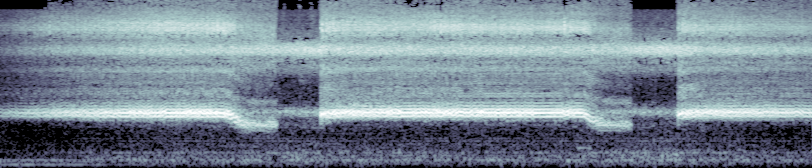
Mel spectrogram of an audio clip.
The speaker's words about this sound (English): The three species of cicadas each have their own jam. And so one of the most common on the East Coast is the really mellow sound, and it sounds like a low whistle.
